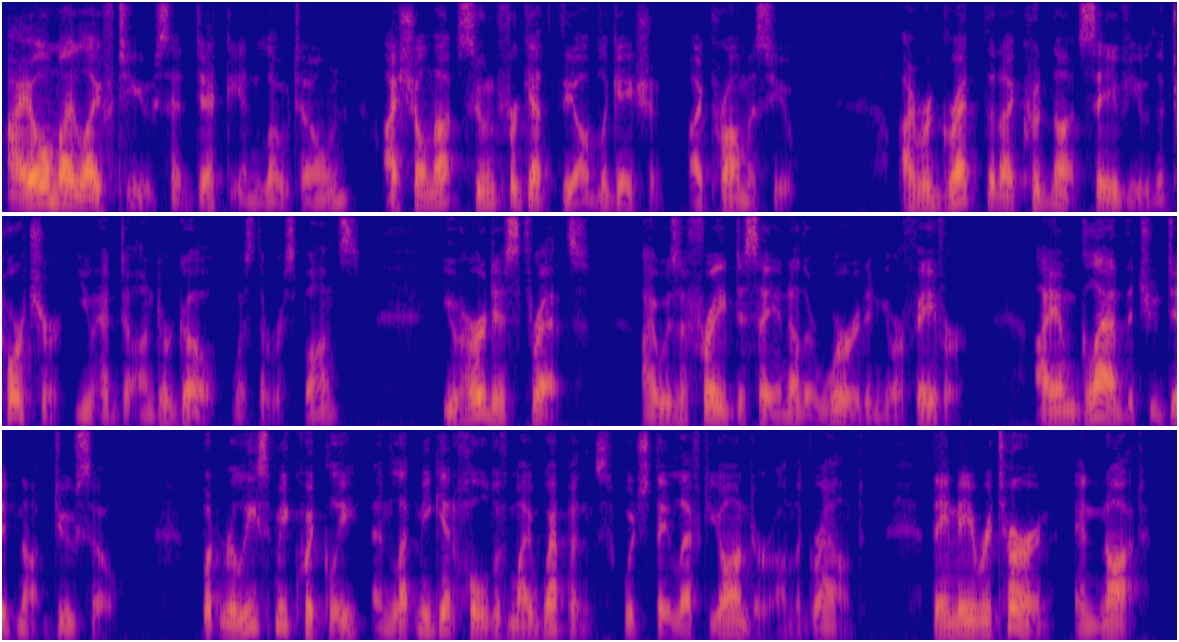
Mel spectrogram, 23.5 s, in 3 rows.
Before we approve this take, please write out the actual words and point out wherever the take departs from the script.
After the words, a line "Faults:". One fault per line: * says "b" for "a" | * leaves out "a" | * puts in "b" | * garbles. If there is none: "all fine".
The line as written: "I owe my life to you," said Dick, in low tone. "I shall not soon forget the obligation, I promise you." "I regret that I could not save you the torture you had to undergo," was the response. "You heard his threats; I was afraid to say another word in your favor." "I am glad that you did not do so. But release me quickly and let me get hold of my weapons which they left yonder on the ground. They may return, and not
"I owe my life to you," said Dick, in low tone. "I shall not soon forget the obligation, I promise you." "I regret that I could not save you the torture you had to undergo," was the response. "You heard his threats; I was afraid to say another word in your favor." "I am glad that you did not do so. But release me quickly and let me get hold of my weapons which they left yonder on the ground. They may return, and not
Faults:
all fine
